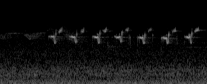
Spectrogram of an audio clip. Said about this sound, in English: Rather loudly given, but I'm right underneath the tree that the bird is in.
